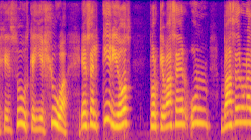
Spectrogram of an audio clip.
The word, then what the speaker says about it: Kyrios: que le dijo que la pronunciación correcta no es Curios, sino Kyrios.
